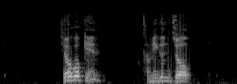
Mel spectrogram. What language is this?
Japanese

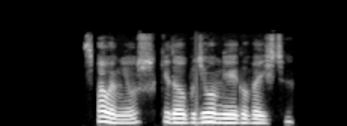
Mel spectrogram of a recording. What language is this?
Polish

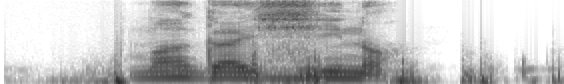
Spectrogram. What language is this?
Russian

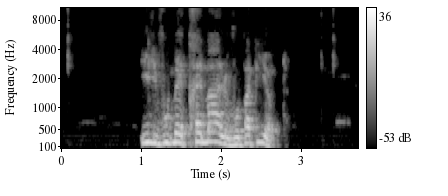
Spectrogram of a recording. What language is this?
French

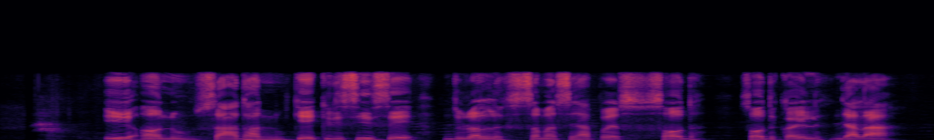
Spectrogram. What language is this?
Bhojpuri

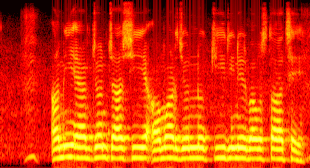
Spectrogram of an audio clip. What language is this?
Bangla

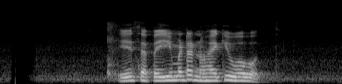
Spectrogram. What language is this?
Sinhala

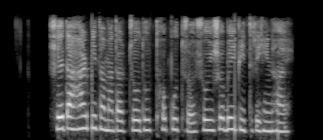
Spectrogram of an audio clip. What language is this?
Bangla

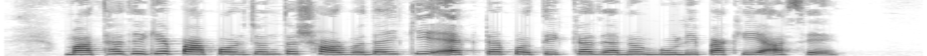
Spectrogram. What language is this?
Bangla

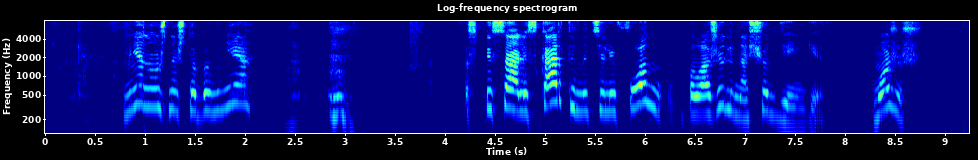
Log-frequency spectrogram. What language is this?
Russian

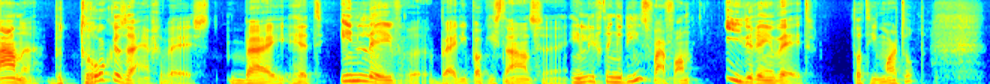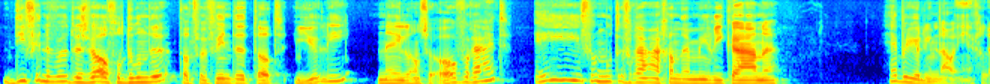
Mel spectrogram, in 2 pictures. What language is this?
Dutch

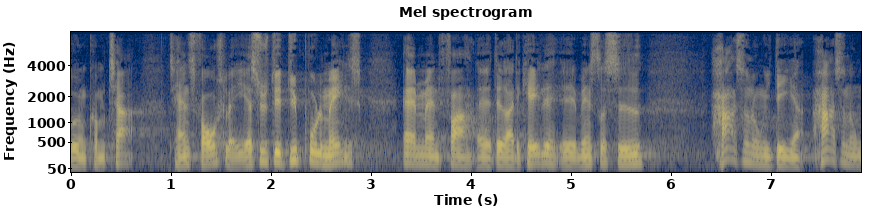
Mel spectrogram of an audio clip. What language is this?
Danish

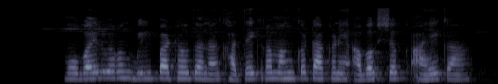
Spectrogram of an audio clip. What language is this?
Marathi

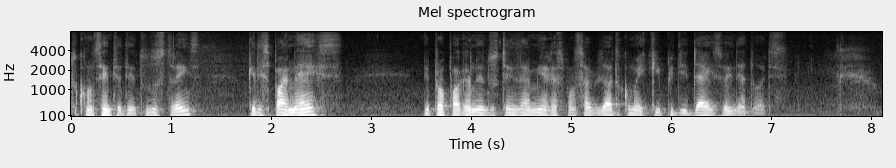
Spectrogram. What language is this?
Portuguese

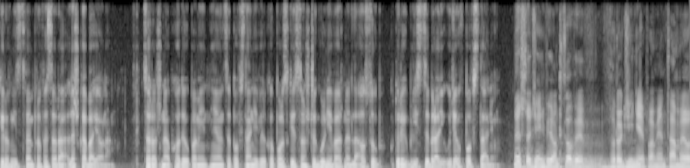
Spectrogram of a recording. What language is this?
Polish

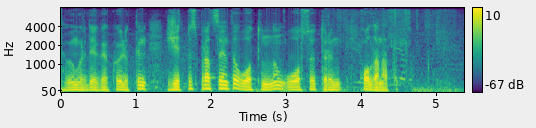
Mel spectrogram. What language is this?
Kazakh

